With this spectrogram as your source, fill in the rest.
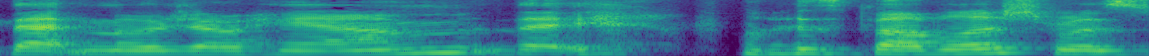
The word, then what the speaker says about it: mojo: is definitely you're marinating that ham in the mojo and roasting it really nicely.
